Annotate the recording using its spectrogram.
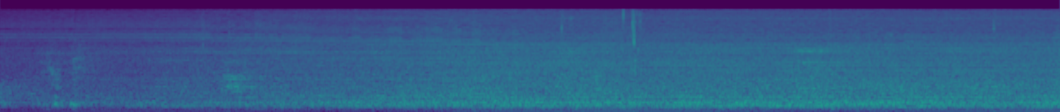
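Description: Steady rushing background noise of a large hall, growing louder over the first four seconds or so and then holding level, with a couple of faint brief voices in the first few seconds.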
